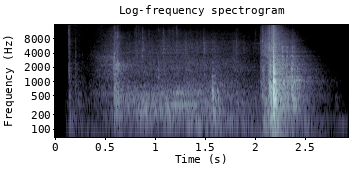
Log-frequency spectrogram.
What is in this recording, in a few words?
drawer narrow open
